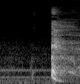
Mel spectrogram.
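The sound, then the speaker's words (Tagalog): A single sharp cough bursts out, loud and abrupt, followed by a short breathy tail and a faint second huff, with no talking around it. “I have a, I have a slight cough.”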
